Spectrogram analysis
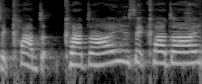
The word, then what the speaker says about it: Claddagh: Claddagh? Is it Claddagh? It's Cladder. Cladder.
